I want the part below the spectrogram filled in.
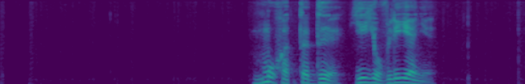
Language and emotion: Russian, neutral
